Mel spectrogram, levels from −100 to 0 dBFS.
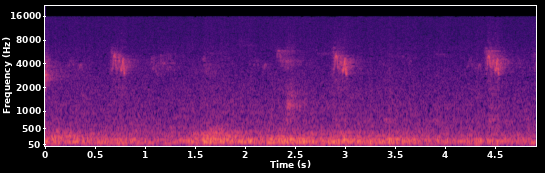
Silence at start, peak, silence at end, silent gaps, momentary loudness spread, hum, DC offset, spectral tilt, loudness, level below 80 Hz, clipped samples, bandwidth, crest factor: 0 s; -18 dBFS; 0 s; none; 7 LU; none; under 0.1%; -6 dB/octave; -36 LUFS; -54 dBFS; under 0.1%; 16 kHz; 18 dB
